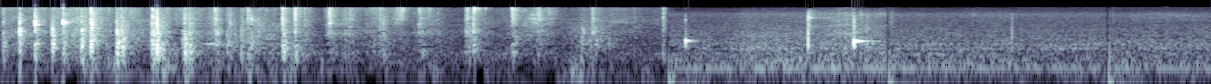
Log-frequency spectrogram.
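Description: A quick, irregular run of sharp clicks and taps that stops about three seconds in. After that comes a quieter stretch with a low steady hum and a couple of single clicks.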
